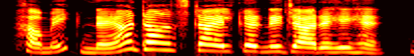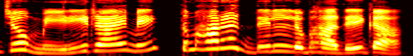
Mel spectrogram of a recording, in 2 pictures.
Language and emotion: Hindi, happy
